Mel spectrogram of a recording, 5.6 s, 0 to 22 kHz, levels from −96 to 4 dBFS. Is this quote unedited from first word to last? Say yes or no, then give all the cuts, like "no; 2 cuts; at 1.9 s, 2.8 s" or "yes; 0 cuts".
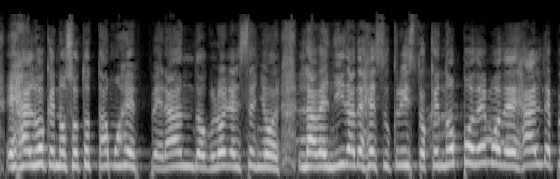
yes; 0 cuts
